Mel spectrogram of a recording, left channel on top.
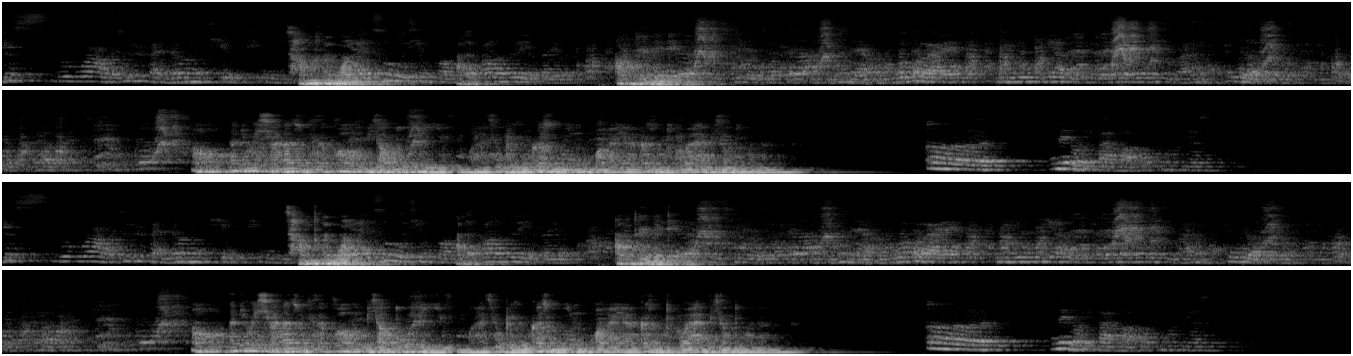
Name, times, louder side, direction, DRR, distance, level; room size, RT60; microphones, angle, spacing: voice 1, 0.0-2.9 3.4-5.8 6.5-14.8 15.5-15.7 22.7-23.4 24.0-25.5, equal, 60° left, -10 dB, 1.1 m, -38 dB
voice 2, 2.8-3.5 4.5-4.7 6.1-6.6 15.4-21.2, equal, 75° right, -2 dB, 0.6 m, -24 dB
sound 1, 5.7-15.5 15.7-20.8, left 2 dB, 85° left, 0.4 m, -42 dB
2.5 x 2.2 x 2.7 m, 0.98 s
head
